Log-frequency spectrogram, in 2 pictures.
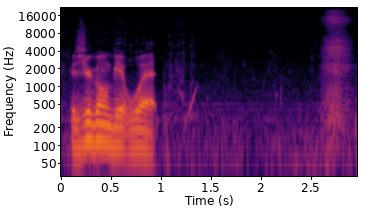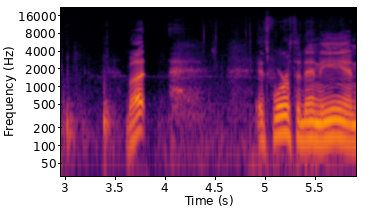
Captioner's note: none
